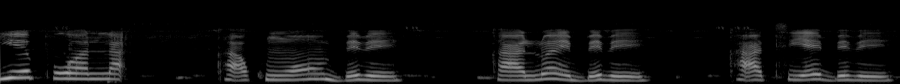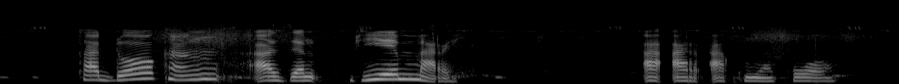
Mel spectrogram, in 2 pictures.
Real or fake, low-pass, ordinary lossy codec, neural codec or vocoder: real; 7.2 kHz; AAC, 48 kbps; none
